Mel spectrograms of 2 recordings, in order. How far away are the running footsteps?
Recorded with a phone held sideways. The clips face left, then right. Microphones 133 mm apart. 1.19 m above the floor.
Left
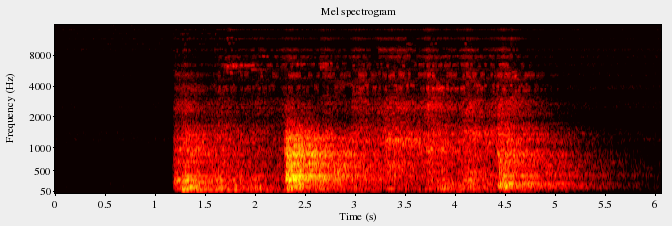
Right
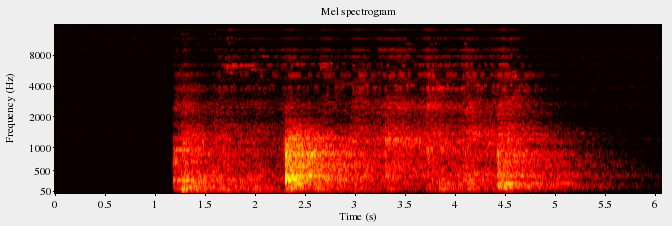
About 3 m.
